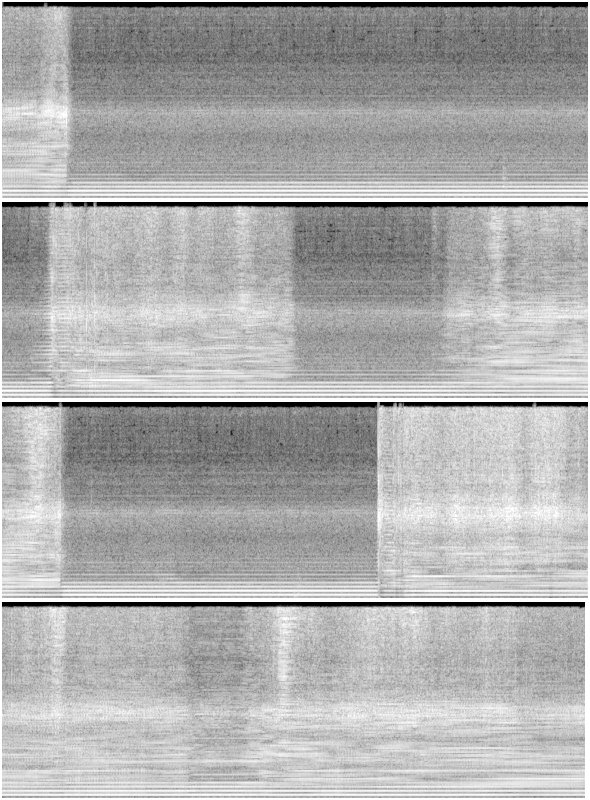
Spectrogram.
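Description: Homemade electric table planer (jointer) running with a steady high-pitched whine as its cutter head shaves a wooden board being fed across it. A rasping cutting noise joins in about eight seconds in, again around thirteen seconds, and in a long pass from about twenty seconds in.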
